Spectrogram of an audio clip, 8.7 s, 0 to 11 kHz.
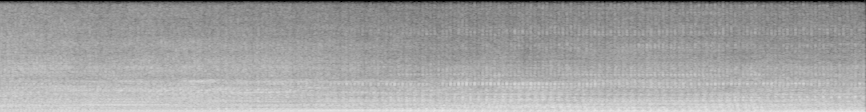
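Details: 2004.5 Ram 2500 Cummins diesel idling: steady clatter with a regular knock about three per second; knock heard in reverse when the truck bounces on brake release, goes away at idle; cause not yet pinned down.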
